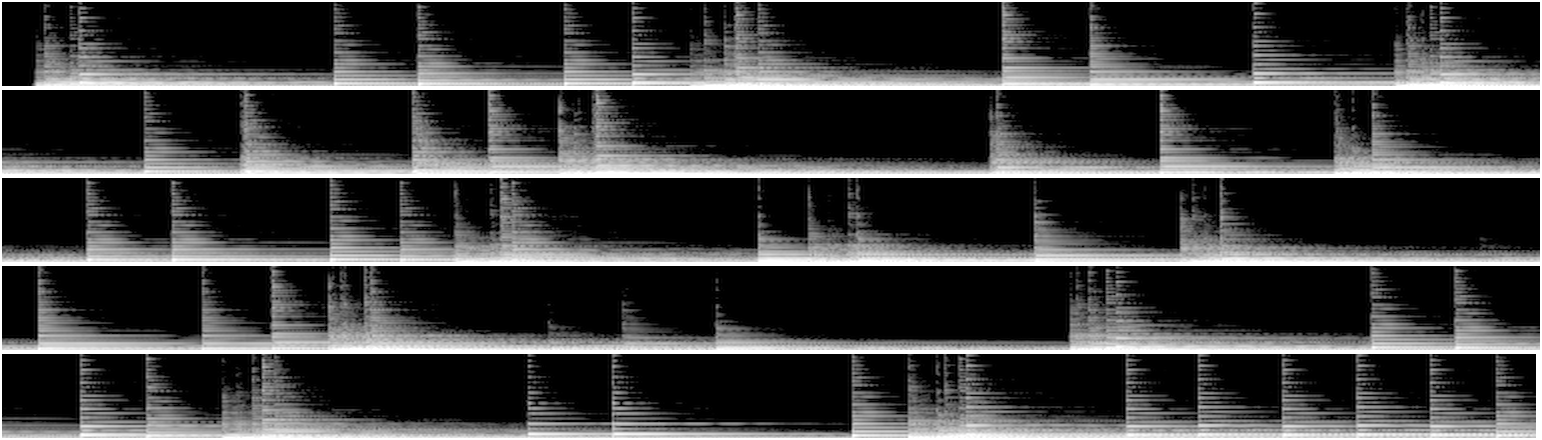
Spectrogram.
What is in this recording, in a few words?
Guitar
